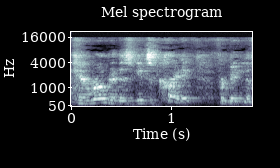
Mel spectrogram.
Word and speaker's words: Pythagoras: C squared, yet Pythagoras, that's actually how you pronounce it, or we're used to saying Pythagoras, is known as the father of that theorem and the father of mathematics.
